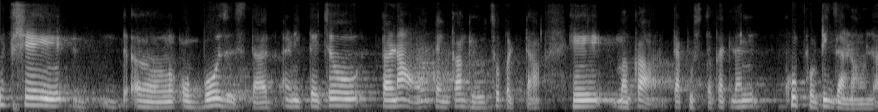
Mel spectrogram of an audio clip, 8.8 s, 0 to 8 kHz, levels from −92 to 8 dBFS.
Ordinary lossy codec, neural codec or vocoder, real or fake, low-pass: Opus, 16 kbps; codec, 16 kHz, 6 kbps, DAC; fake; 7.2 kHz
